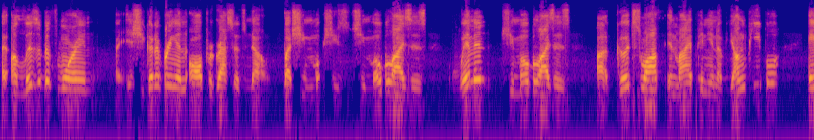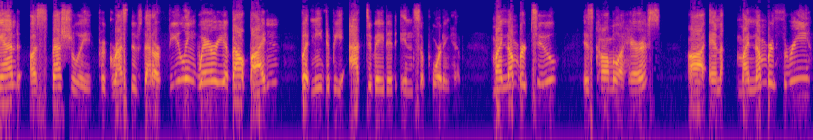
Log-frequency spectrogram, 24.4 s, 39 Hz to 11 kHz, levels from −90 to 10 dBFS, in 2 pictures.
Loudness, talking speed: -17 LUFS, 140 wpm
